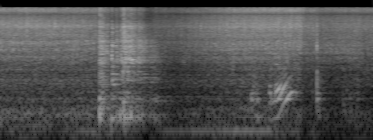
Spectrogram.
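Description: Chopped tomatoes sizzle in hot oil in a pan while a ladle stirs them, steady frying hiss with short scraping and clinking strokes of metal against the pan, close and clear.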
